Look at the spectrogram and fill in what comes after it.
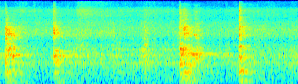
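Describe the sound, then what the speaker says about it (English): Shrimp sizzle and fry in a hot pan under a constant hiss, broken by four sharp scraping tosses at irregular intervals, close and loud with no talking. "our shrimp are starting to brown up. I'll give them a quick little toss."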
